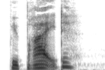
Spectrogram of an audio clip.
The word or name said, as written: bebrejde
